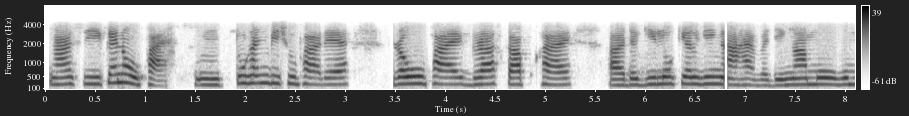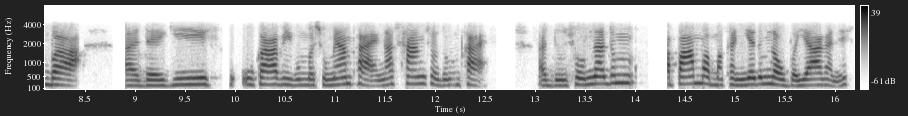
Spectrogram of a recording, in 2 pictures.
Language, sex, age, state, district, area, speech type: Manipuri, female, 45-60, Manipur, Kakching, rural, conversation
